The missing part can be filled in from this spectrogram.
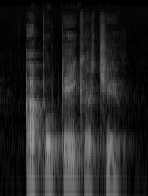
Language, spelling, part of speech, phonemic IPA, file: Dutch, apothekertje, noun, /apoˈtekərcə/, Nl-apothekertje.ogg
- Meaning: diminutive of apotheker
